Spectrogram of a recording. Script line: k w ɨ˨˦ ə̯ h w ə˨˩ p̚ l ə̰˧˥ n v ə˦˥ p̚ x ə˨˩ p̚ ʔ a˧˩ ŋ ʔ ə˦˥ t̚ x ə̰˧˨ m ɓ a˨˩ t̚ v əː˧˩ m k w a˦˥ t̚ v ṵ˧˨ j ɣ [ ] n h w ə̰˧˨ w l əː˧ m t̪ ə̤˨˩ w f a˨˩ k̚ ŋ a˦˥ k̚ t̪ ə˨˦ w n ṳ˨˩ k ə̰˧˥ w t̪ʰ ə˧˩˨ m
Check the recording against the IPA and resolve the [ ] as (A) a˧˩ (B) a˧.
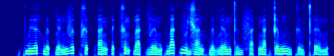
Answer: A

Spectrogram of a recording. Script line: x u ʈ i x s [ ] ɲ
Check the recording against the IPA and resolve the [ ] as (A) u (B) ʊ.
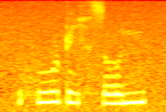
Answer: B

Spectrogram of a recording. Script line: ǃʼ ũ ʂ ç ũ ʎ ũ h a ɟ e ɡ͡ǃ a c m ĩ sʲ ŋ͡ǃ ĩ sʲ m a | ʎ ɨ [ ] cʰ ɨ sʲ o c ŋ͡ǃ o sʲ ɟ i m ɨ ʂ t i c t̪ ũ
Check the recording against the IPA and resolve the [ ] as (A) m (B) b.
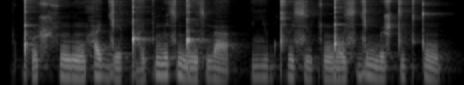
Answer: B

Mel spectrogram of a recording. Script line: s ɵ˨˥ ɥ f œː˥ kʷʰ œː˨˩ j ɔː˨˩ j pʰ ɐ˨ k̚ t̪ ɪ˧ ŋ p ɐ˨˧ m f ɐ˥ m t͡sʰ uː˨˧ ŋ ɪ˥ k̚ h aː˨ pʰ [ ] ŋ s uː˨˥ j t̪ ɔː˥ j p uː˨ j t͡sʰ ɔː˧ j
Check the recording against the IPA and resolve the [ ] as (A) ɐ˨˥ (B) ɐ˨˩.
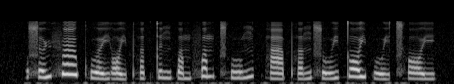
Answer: A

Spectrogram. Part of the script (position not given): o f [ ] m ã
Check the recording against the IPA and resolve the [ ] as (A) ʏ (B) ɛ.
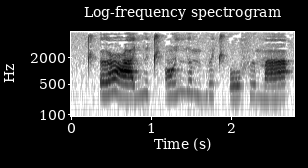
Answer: A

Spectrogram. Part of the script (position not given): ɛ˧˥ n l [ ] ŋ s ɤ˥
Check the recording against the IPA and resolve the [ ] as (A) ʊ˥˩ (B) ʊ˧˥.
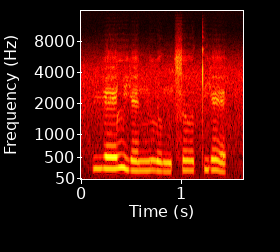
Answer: B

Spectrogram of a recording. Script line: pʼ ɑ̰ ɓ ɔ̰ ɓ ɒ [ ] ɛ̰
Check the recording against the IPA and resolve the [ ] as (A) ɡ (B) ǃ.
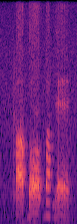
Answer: A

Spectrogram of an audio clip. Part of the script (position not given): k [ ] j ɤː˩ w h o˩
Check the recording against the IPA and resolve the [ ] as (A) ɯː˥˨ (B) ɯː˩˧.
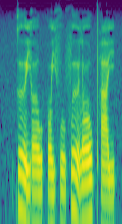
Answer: A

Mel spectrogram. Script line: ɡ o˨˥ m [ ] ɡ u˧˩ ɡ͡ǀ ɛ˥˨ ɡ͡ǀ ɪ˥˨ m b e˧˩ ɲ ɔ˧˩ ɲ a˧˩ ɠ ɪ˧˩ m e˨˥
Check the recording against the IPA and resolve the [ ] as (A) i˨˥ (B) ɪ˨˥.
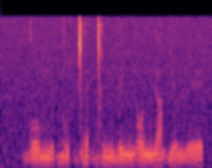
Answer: B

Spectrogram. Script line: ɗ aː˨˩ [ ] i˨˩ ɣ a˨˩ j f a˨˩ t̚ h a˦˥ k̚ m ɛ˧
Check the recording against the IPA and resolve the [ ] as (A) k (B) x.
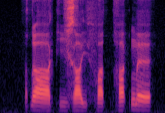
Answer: A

